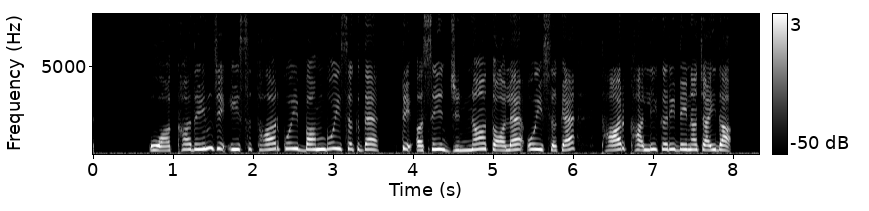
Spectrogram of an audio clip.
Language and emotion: Dogri, fearful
